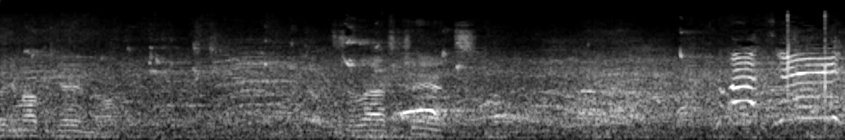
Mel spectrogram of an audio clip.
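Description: Live game sound in a high school gym: a basketball bouncing on the hardwood under the hum of spectators, with players' and fans' shouts. A cluster of short, high sneaker squeaks comes near the end.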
